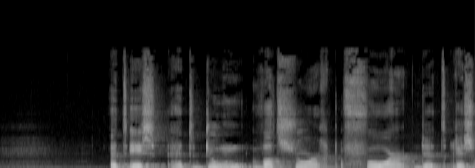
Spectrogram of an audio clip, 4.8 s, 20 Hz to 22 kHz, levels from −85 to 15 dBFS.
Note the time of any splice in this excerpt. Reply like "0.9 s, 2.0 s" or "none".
none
